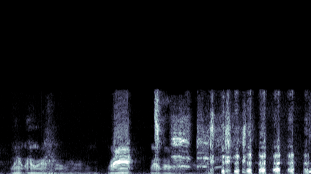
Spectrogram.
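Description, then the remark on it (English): A person's voice imitates a duck, making nasal, honking quacks: a few drawn-out calls followed by a quick run of shorter ones, fairly loud. “Quack, quack.”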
